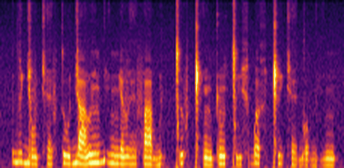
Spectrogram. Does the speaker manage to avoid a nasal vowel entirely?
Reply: no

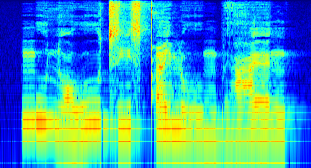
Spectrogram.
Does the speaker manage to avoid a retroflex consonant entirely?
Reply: no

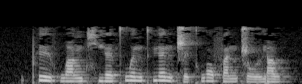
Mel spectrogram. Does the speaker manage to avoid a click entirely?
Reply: yes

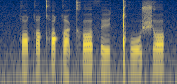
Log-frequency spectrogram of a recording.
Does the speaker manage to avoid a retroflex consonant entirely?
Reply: yes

